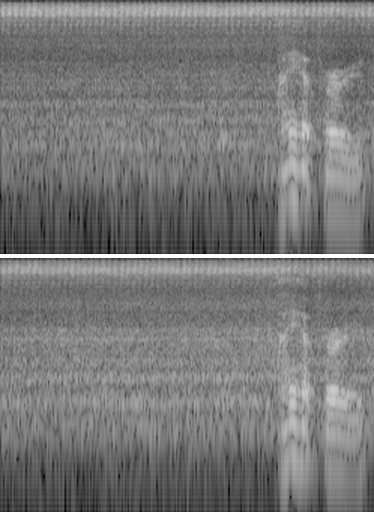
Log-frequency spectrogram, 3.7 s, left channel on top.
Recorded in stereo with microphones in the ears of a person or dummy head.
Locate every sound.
0.0 s an insect: 5° left (ahead or behind), 0.9 m
2.8 s a man speaking: centre (ahead or behind), 1.3 m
